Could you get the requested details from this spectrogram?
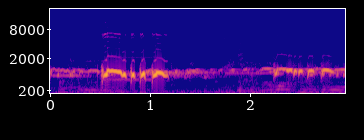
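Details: Zebra dove, local type, calling to get other doves to answer. A soft steady purr leads into a loud quick burst of four beaded coos, then a quieter murmur and a final run of rolling notes.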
